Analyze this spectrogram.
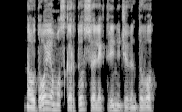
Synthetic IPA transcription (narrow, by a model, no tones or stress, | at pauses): nɒʊd̪oːjɛmoːskɐɾt̪ʊsʊɛlʲɛkʲt̪ʲɾʲɪnʲʊd͡ʒʲʊʋʲɪnt̪̬ʊʋʊ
